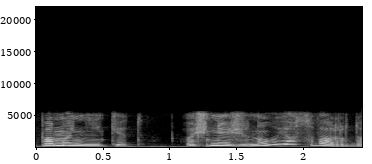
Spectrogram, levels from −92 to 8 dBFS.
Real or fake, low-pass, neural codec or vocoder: real; 5.4 kHz; none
